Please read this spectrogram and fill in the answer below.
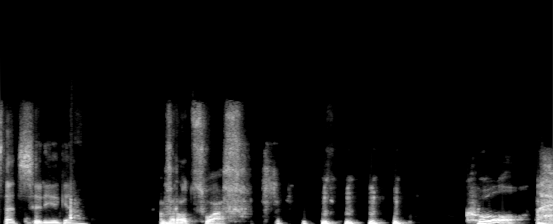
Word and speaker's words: Wrocław: The city is called Wrocław. That's southwest. Okay. Like cool. 100 kilometers from German border. How do you pronounce that city again? Wrocław. Cool. Wrocław.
